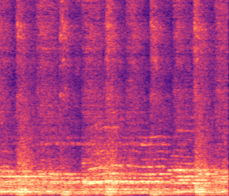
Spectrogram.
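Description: Congregation singing a gospel hymn together, with electric keyboard accompaniment and a tambourine shaken in a steady beat.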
